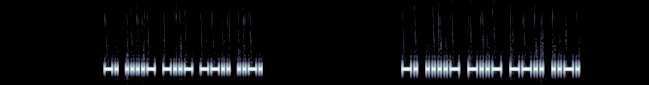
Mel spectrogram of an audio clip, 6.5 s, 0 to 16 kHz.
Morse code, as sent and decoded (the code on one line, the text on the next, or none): -. ....- -..- --.. ..-. / -. ....- -..- --.. ..-.
N4XZF N4XZF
